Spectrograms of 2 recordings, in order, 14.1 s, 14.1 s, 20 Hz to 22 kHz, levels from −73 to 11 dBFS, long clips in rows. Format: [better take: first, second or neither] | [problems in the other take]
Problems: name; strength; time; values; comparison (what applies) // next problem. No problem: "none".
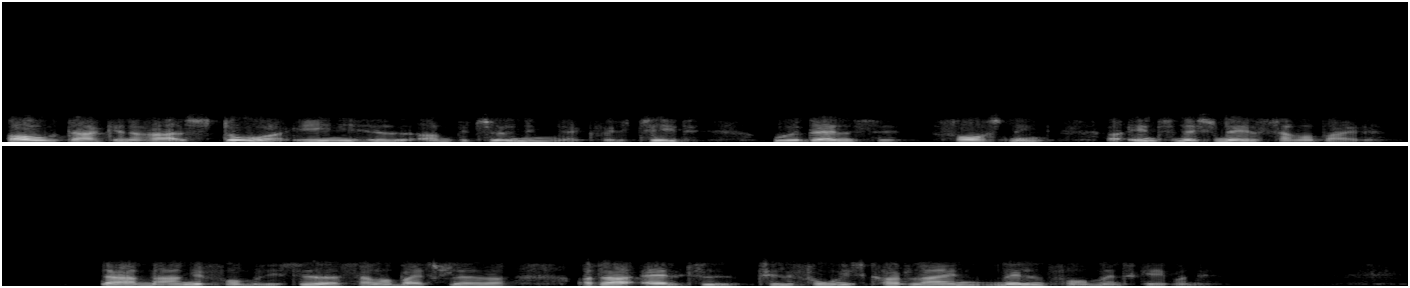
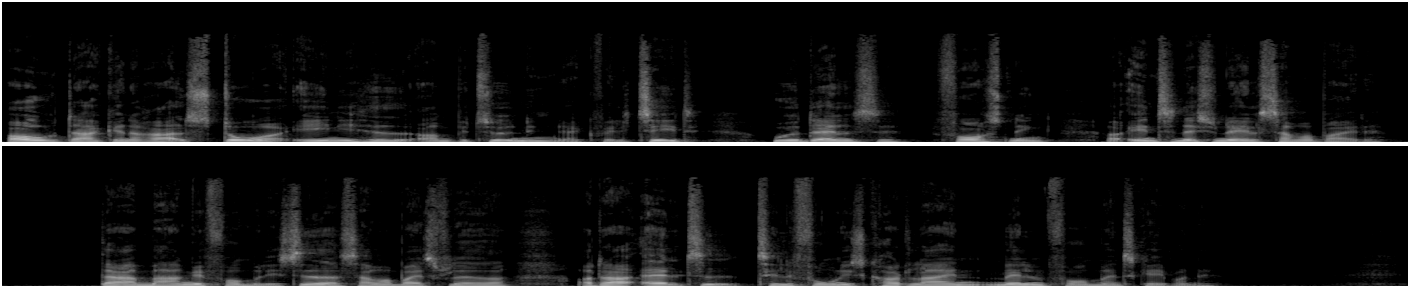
second | phone-call audio; poor line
